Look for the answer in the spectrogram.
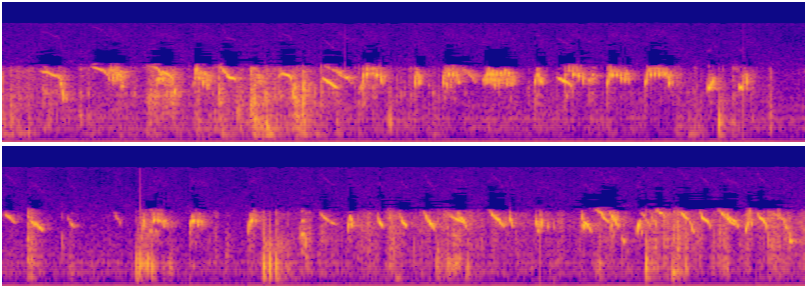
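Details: A flock of baby chicks out of doors for their first time, with earthworms, cheeping nonstop: rapid, overlapping high-pitched peeps with brief louder bursts throughout.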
